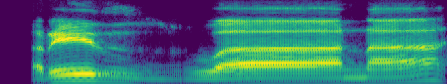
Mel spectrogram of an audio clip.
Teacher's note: Ridwana, ya dok sukun, bukan kol-kolah, jangan dipantulkan. Jangan dibaca ridwan, ya, tapi dibaca ridwana.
